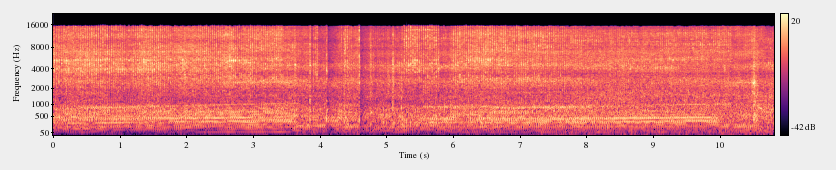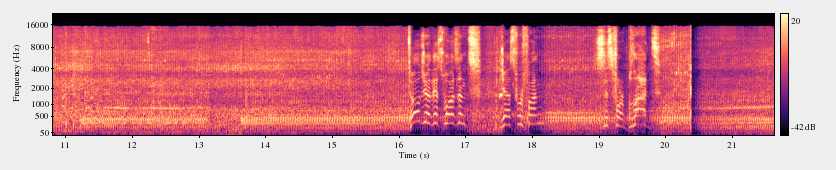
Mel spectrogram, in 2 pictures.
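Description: A kart engine buzzes loudly close by, rising and falling in pitch as it speeds up and slows.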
